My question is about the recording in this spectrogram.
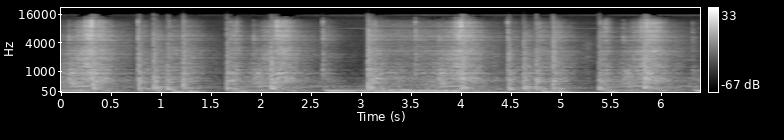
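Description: Live electronic dance music with sharp, loud drum hits struck with sticks on a row of large stage drums, in a repeating pattern over a deep bass line.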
